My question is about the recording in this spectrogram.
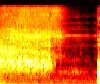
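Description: Cartoon sound effect from a spray can held in both hands: a noisy rasp lasting about a second, then dying away.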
